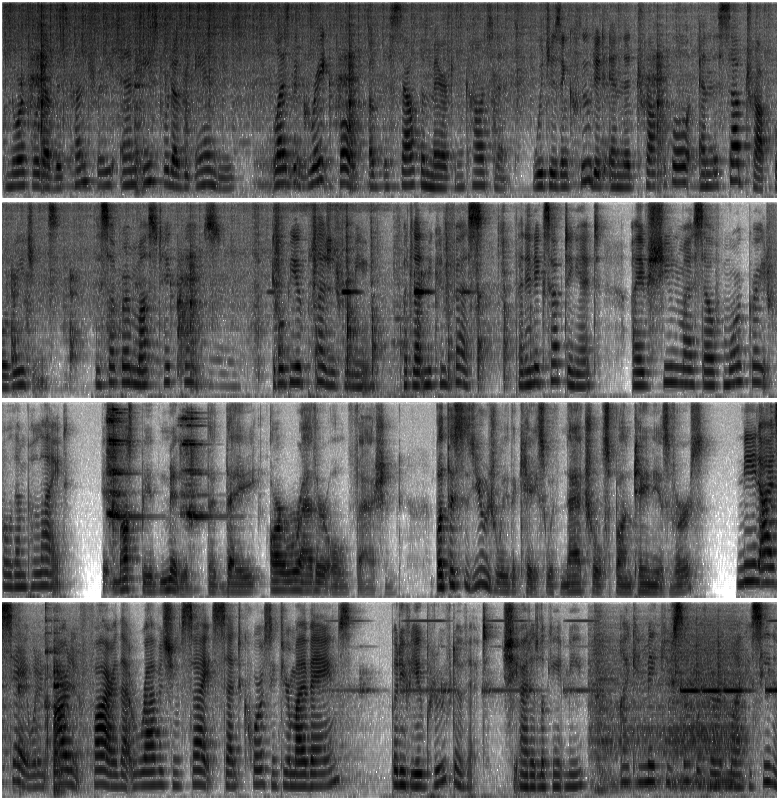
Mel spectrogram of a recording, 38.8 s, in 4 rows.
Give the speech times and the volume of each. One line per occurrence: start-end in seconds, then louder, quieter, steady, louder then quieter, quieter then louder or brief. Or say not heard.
0.0-38.7 steady.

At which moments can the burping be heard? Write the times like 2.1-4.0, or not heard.
not heard.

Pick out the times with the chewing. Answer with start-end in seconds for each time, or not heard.
not heard.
